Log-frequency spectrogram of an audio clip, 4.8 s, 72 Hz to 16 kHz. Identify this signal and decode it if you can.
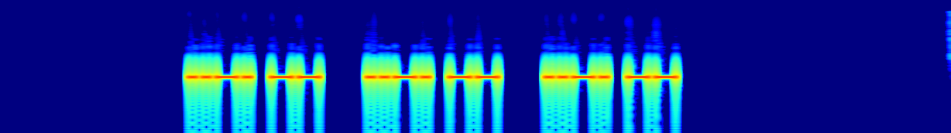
Morse code, heard as a keyed tone, about 34 wpm, 700 Hz. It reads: FM FM FM
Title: Abbreviations Repeated 3x - 35wpm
